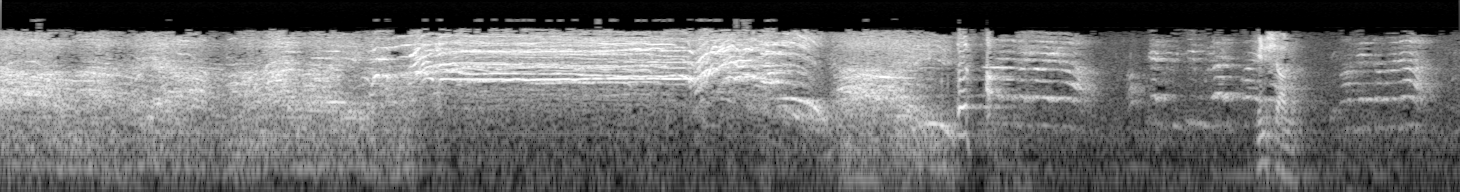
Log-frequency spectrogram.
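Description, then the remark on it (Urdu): A large crowd chants religious slogans in loud, sustained unison, with a leader calling out and the mass of voices answering in rhythmic, surging bursts that rise and fall toward the end. “انشاءاللہ یہی نعرے بچوں کو بتاؤ کہ یہی علی کی سفارش ہوگی, ریکمنڈیشن ہوگا تو ہم جنت میں جائیں گے.”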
